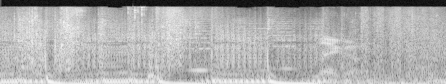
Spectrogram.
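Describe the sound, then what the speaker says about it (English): Flare gun in the video game OTXO fires three heavy booms in quick succession, each with a dropping whoosh, loud and dense over constant game noise. "Flare gun."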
